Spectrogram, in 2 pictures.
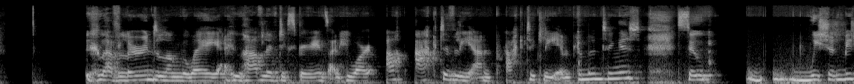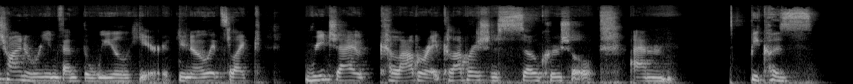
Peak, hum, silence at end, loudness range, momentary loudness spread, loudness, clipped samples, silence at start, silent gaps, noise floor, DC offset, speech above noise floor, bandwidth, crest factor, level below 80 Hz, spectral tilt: -6 dBFS; none; 0.35 s; 3 LU; 9 LU; -22 LUFS; under 0.1%; 0.3 s; 0.81-0.85 s, 15.71-15.84 s; -57 dBFS; under 0.1%; 34 dB; 17 kHz; 16 dB; -42 dBFS; -3 dB/octave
